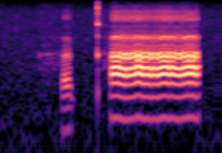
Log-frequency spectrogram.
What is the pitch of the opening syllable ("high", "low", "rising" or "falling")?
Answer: rising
